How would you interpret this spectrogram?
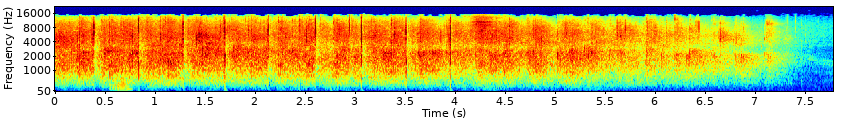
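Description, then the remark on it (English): A large crowd applauds together as a clap offering to God, a dense, sustained wave of clapping lasting several seconds before fading out near the end. “Can we just give a clap offering to our God now?”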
